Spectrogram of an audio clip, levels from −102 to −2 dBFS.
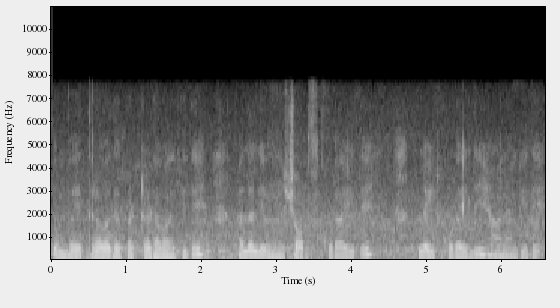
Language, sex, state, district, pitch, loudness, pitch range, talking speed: Kannada, female, Karnataka, Gulbarga, 195 Hz, -25 LUFS, 190-205 Hz, 120 wpm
